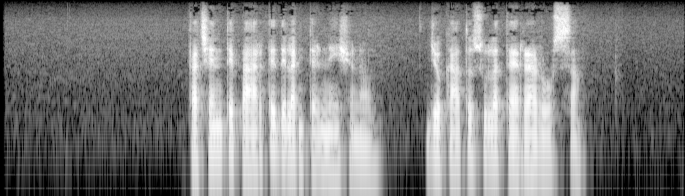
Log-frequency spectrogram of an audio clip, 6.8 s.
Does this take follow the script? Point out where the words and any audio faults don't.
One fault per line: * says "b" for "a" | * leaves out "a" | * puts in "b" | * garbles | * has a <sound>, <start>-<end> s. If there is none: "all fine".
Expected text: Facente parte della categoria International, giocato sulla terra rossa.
* leaves out "categoria"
